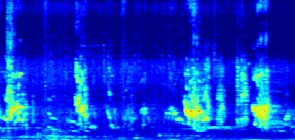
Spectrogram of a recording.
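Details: Playful pet budgies giving short, bright bursts of high chirps and squeaky warbles separated by brief quieter gaps, with faint soft rustling underneath.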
